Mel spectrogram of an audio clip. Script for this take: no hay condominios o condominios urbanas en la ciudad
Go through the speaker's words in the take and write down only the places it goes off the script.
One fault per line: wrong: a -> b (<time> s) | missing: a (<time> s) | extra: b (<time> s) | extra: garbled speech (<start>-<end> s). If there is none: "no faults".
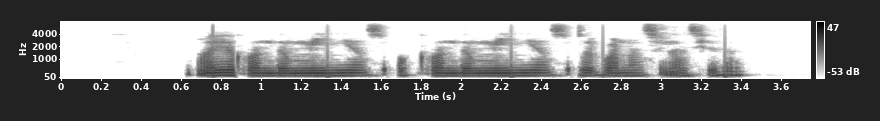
no faults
